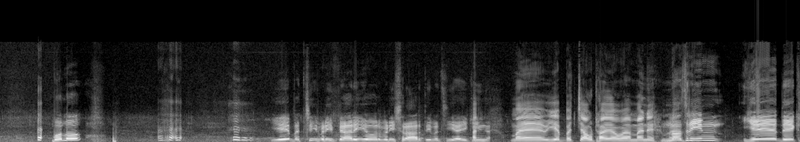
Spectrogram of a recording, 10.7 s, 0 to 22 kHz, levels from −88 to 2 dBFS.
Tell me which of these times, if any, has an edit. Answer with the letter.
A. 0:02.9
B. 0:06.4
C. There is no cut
B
